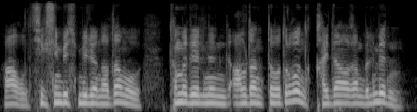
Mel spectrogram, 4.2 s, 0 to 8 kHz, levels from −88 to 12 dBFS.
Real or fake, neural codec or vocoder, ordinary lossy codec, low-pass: real; none; AAC, 48 kbps; 7.2 kHz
